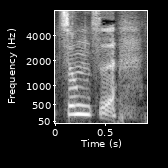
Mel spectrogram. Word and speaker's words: zongzi: And I'm forgive me if I pronounce it wrong, but it's zongzi, right? – Well, you pronounced it wonderfully. – Oh, okay. – Yes, it is zongzi.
